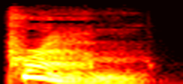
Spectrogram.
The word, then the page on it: pram: British English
